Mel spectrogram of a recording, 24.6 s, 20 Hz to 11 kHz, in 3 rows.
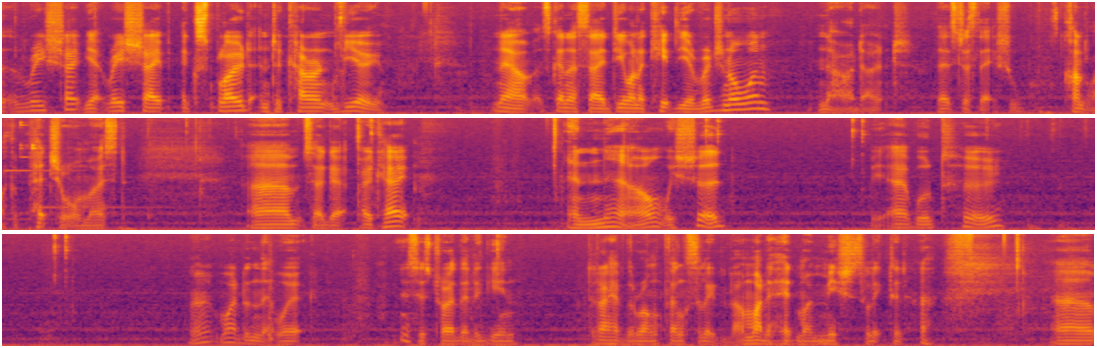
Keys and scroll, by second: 15.7 Escape.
